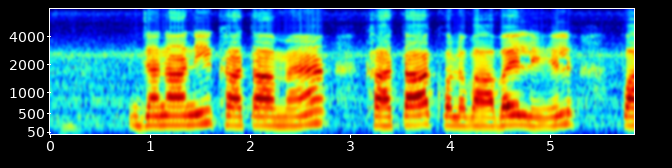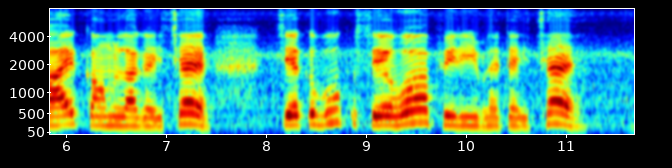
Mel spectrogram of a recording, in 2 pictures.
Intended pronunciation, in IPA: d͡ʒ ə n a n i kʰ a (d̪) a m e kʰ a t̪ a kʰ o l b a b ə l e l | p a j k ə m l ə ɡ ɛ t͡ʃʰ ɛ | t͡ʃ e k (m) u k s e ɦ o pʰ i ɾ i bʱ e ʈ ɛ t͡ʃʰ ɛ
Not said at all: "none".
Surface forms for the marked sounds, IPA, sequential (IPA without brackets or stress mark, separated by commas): t̪, b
